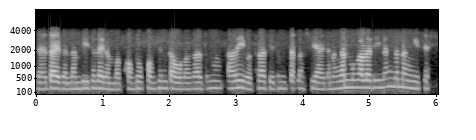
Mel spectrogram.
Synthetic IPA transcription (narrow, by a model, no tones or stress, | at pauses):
daɐdajdɐlɐmbidɐlɐjɾɐmbɐpʰawdɔk̚pʰawzintawaɡaɡaːdumaijbɐkʰaɾatiɐdumt͡ʃɐt̚lasijajdanaŋɐnbuŋaladinaŋdanaŋːise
